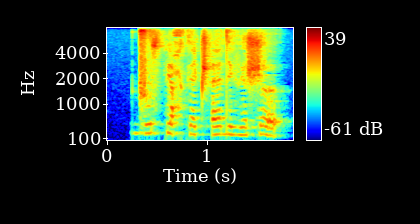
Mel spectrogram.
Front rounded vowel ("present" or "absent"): absent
